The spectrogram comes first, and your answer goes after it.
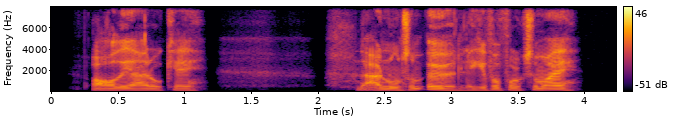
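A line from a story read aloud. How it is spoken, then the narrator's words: Angry voice. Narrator (Norwegian): sier han med sint stemme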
